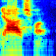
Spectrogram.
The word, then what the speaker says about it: 야손: 야손. 야손이라는 말은 히브리어로 여호수아라는 뜻이에요. 이게 헬라의식 발음이 야손입니다.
